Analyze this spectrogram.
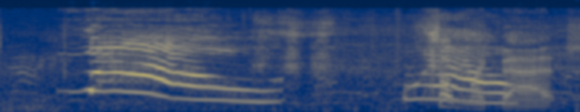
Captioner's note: chuckles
